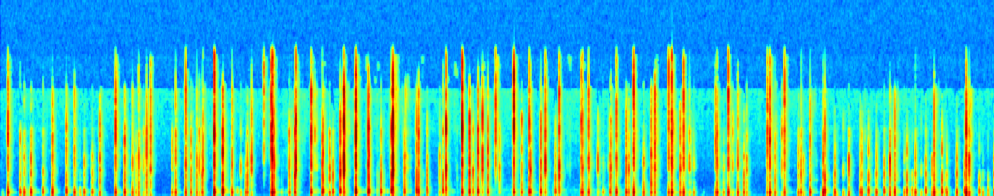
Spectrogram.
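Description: A small, hollow, soft clear vinyl/PVC coin purse printed with a Miffy design is tapped with long nails. The result is a steady stream of quick, dry clicks and taps, sometimes slow and sometimes in fast bursts. Each tap is short, with a hollow mid-range tone and bright, crisp edges.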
